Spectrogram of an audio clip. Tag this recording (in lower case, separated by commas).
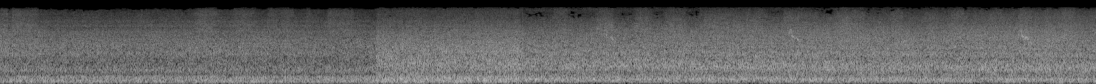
outside, rural or natural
